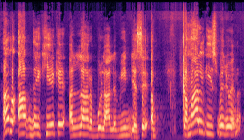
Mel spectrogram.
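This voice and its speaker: A man giving a lecture on classical poetry. He recites verses slowly and solemnly, then explains them in quick, conversational asides and checks whether his listeners follow. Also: high voice, a little mellow. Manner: asks listeners whether the point is clear.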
